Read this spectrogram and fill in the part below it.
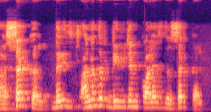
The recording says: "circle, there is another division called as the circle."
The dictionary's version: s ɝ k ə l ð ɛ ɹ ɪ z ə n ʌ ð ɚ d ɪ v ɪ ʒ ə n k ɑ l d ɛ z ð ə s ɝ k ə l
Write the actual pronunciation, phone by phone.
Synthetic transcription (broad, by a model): s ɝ k ə l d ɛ ɹ ɪ z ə n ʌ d ɚ d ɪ v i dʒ ə n k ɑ l ɛ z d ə s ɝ k ə l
